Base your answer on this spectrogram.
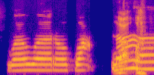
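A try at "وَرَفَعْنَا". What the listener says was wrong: Wawanya cuma. Bukan wawarofa'na. Wawanya cuma saat. Warofa'na. Warofa'na.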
